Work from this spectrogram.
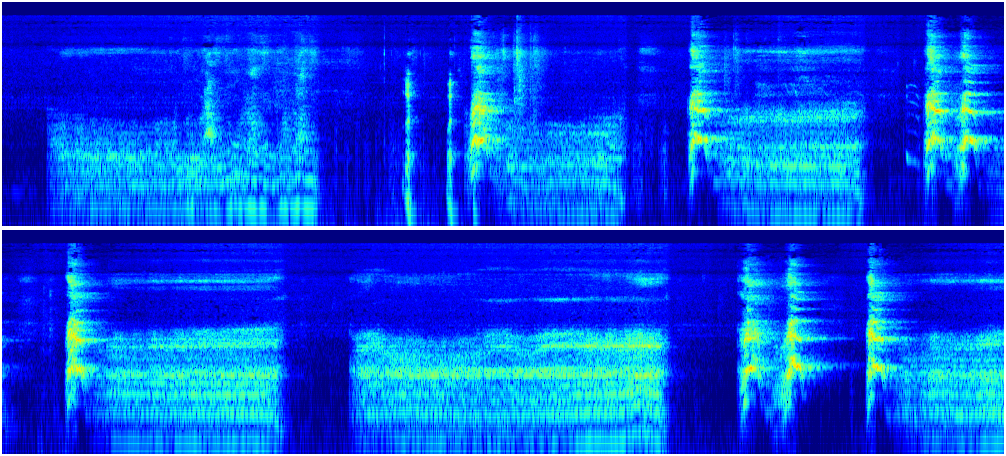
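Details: Toy poodle frightened of its own shadow: sustained harsh growls broken by a few short, sharp barks, with brief pauses between bursts.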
